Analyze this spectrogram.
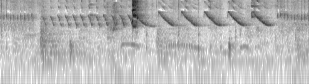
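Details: Creamino and Lutino Opaline lovebirds chirping in the morning: a rapid buzzy trill of high notes, then a run of six sharp falling chirps about every third of a second, with soft low calls beneath.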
